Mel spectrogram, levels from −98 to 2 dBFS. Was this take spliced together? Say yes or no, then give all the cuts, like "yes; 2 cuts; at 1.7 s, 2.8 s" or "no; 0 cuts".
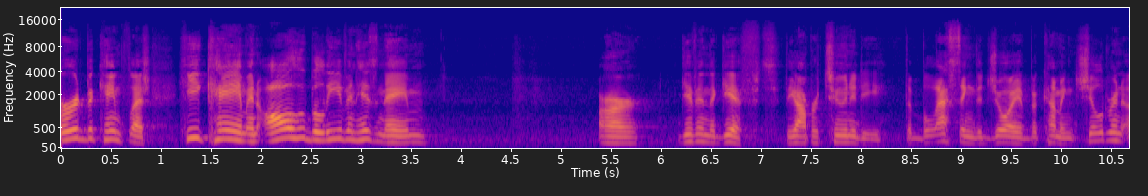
no; 0 cuts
